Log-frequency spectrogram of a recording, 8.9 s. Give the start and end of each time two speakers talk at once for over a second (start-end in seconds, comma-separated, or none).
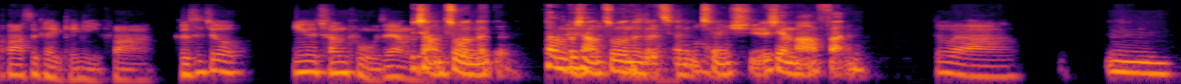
4.2-5.5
